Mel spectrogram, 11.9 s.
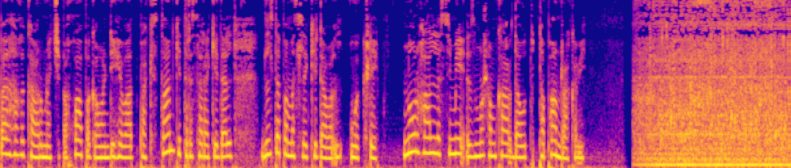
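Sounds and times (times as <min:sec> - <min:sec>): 
speech: 0:00.0 - 0:08.9, 0:09.5 - 0:09.9
printing machine in a print shop in Afghanistan printing pages of a small book: 0:09.5 - 0:11.8.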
